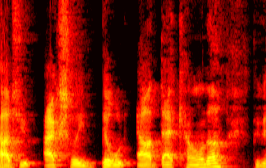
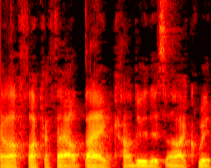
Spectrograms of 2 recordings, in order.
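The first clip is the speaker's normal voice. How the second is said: put-on defeated tone. Showing listeners what to avoid: acting out negative self-talk. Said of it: "We don't wanna go negative".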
